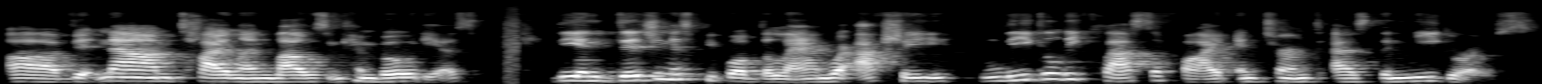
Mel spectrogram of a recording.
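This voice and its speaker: A woman's voice: sits low, normal speed, roomy sound, rough recording. A woman from Southeast Asia speaking as a panelist, telling her story earnestly. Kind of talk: panel discussion.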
